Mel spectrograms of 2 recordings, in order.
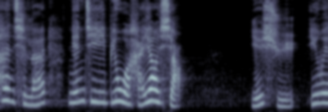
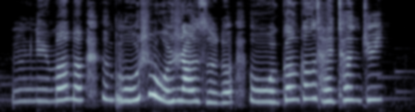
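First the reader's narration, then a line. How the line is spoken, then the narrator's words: Sobbing loudly. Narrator (Chinese): 他开始大哭起来，说道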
